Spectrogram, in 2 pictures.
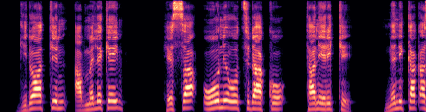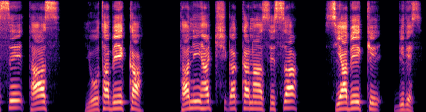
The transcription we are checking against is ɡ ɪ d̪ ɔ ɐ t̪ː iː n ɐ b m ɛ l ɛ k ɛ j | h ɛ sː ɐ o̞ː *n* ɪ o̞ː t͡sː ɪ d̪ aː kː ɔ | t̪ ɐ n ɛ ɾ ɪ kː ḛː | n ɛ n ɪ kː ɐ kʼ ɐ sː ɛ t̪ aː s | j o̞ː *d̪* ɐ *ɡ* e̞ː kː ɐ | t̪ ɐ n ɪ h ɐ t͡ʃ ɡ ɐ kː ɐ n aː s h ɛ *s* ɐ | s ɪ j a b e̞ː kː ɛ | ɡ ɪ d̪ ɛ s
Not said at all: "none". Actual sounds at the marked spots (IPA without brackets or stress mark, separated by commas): n, t̪, b, sː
